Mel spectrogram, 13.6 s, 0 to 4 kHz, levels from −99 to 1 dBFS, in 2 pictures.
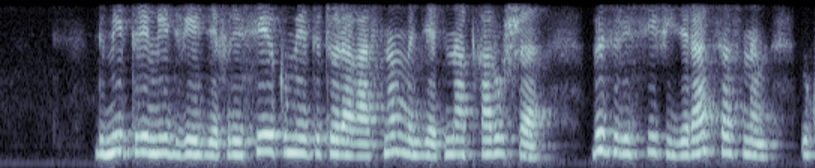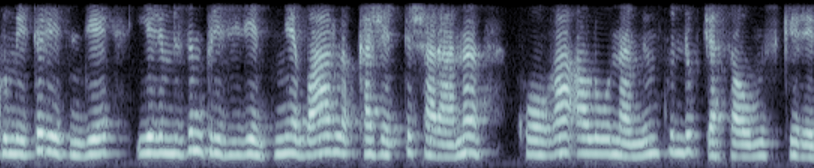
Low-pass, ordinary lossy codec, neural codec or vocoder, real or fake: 3.6 kHz; none; codec, 16 kHz in and 24 kHz out, 1 kbps, XY-Tokenizer; fake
